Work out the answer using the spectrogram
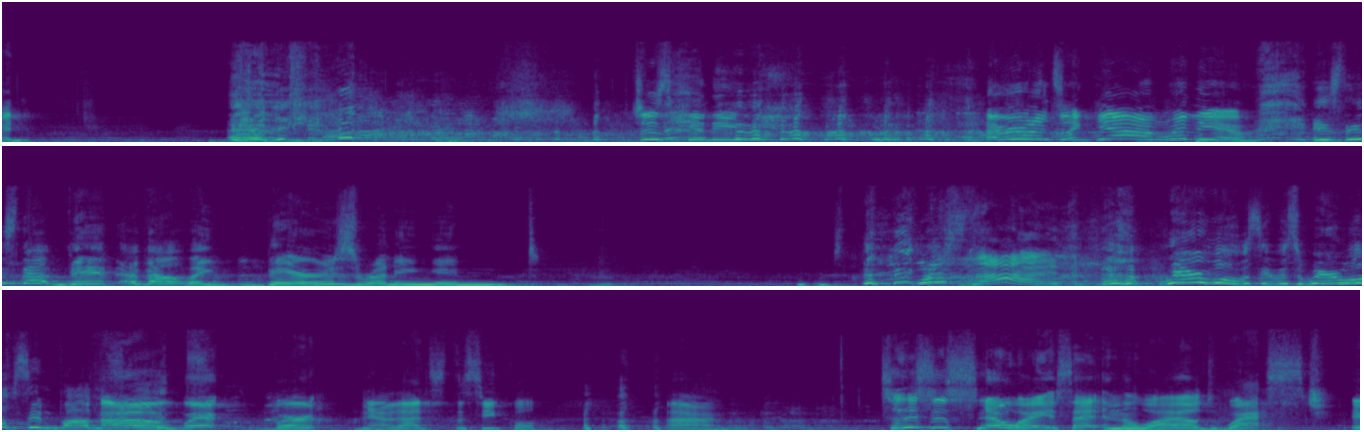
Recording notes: Recorded live at Book Riot Live 2015 in NYC!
